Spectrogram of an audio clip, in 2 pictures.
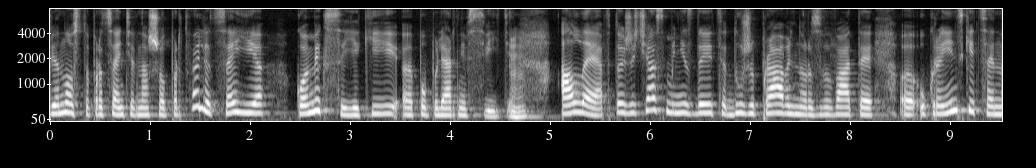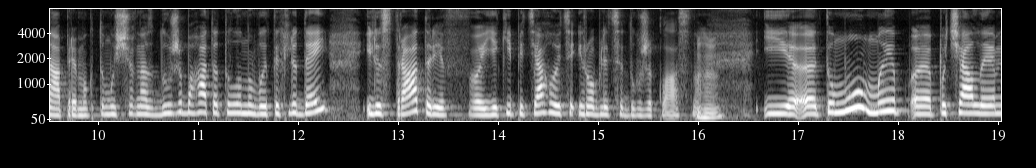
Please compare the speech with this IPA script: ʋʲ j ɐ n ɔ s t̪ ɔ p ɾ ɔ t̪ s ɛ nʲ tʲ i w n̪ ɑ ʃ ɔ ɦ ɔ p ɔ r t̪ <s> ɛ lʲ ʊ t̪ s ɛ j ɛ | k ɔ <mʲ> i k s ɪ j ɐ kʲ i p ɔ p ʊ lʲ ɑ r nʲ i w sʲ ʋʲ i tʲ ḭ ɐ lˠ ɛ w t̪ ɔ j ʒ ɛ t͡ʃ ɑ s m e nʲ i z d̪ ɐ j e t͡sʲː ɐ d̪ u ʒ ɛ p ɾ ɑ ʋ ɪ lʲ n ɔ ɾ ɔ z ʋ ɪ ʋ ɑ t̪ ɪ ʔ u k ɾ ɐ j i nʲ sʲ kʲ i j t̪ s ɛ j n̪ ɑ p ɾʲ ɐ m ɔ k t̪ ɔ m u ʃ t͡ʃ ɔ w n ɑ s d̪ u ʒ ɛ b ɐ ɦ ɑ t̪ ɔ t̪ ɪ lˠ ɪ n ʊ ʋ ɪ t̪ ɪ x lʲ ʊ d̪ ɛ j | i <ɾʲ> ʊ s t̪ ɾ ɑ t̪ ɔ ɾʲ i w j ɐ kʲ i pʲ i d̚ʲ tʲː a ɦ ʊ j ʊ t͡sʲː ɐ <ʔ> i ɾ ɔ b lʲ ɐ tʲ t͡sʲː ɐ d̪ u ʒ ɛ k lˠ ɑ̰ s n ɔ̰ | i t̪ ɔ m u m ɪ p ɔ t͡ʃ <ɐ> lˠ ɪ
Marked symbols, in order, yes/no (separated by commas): no, yes, no, yes, no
